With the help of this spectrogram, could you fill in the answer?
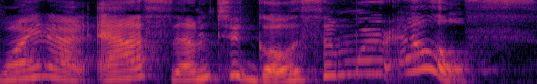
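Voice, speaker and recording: Here is a put-on character voice with a cheerful tone. Its pitch swings very wide at a moderate pace. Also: woman. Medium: read story. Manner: easygoing, cheerful.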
